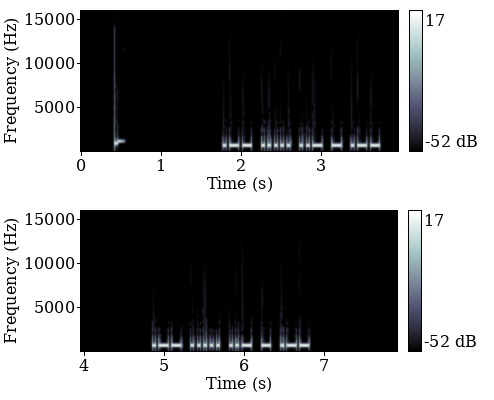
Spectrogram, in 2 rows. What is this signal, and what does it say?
Morse code, heard as a keyed tone, about 30 wpm, 700 Hz. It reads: W5UTW W5UTW
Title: Call Signs Repeated 3x - 30wpm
